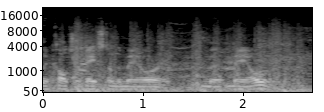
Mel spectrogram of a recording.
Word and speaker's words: Maori: The guy from the culture based on the Maori. Maori. Gotta pronounce it right.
